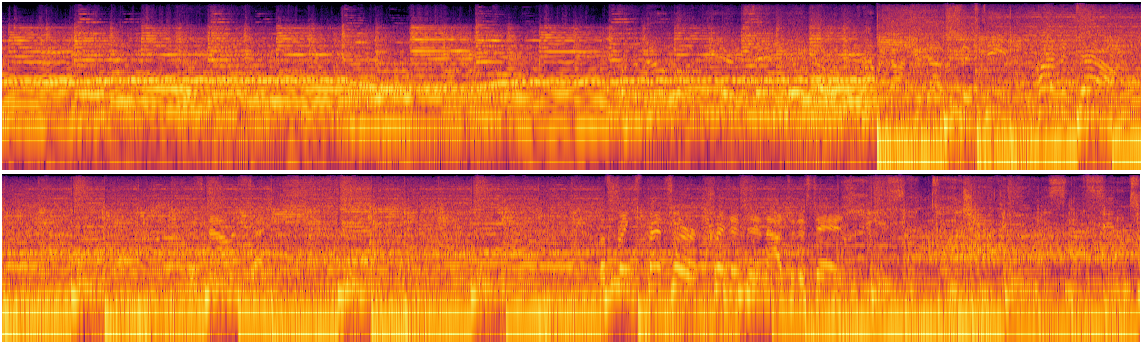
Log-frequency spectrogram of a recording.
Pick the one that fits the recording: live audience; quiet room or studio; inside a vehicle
live audience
